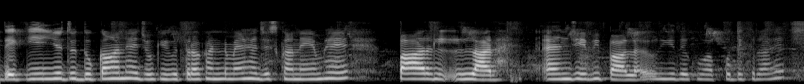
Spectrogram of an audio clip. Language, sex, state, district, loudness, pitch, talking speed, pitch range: Hindi, female, Uttarakhand, Tehri Garhwal, -19 LUFS, 250 Hz, 170 wpm, 240-260 Hz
